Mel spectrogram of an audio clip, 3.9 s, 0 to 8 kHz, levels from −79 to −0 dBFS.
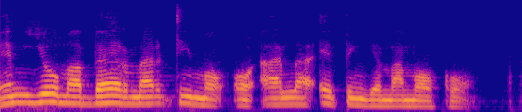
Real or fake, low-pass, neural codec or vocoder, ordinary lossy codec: fake; none; codec, 16 kHz, 1.1 kbps, Voila-Tokenizer; none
